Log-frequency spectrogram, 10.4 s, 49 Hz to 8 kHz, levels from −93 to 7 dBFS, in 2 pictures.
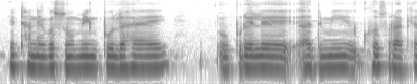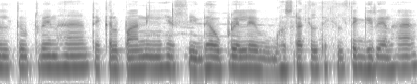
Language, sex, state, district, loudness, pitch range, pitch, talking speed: Chhattisgarhi, male, Chhattisgarh, Jashpur, -38 LUFS, 130-140 Hz, 135 Hz, 145 wpm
